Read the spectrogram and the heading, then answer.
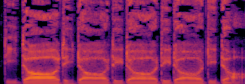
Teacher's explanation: It's basically five stressed syllables, but they're accompanied by a unstressed syllable preceding it. You'll get the idea of it if you don't know it, but the basic gist of it is di-da, di-da, di-da, di-da, di-da. · Term: iambic pentameter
